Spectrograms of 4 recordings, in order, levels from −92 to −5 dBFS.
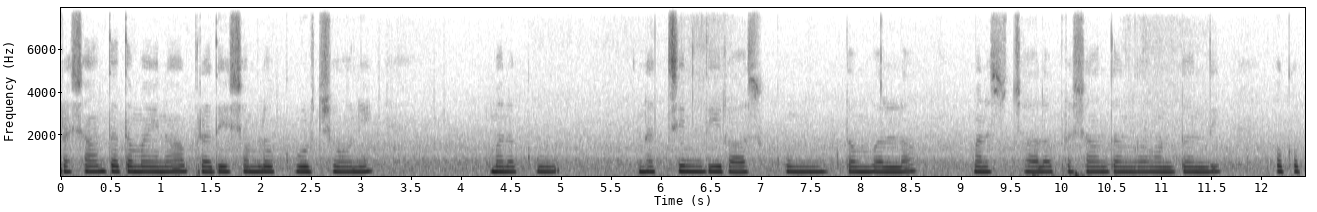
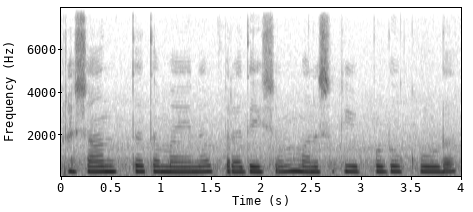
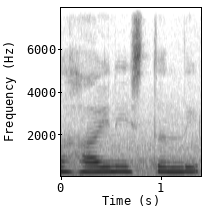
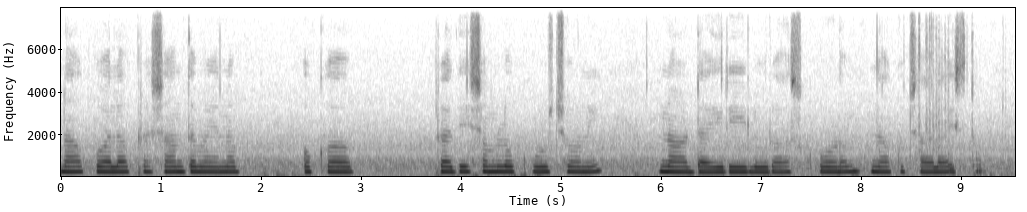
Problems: none marked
